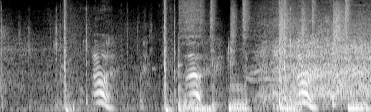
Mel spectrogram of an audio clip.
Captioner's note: grunting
